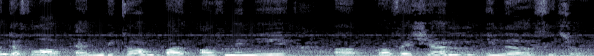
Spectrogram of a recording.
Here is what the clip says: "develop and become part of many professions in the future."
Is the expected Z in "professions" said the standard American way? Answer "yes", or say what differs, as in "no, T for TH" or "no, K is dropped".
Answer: no, Z is dropped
